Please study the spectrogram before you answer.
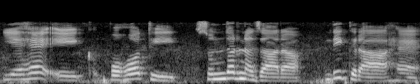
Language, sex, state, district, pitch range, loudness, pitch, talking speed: Hindi, male, Haryana, Jhajjar, 170-250 Hz, -13 LUFS, 210 Hz, 130 wpm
